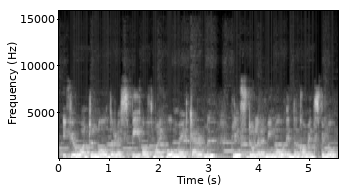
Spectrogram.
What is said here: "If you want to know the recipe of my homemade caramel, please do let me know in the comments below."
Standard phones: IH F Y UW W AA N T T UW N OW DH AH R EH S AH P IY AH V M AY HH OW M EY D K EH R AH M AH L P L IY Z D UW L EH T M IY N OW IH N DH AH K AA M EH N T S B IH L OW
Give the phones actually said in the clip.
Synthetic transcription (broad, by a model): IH F Y UW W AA N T T UW N OW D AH R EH S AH P IY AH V M AY HH OW M EY D K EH R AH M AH N P L IY Z D UW L EH T M IY N OW IH N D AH K AA M EH N T S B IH L OW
